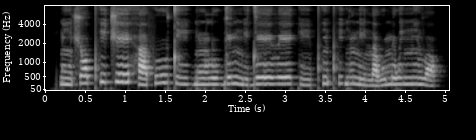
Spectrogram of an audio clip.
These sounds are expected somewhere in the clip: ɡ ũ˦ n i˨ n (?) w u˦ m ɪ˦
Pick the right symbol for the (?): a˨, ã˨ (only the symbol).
a˨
